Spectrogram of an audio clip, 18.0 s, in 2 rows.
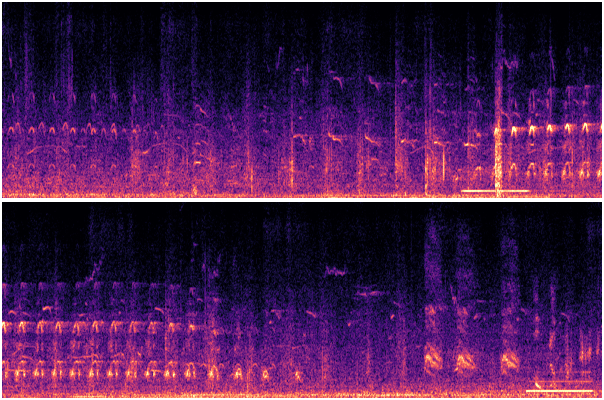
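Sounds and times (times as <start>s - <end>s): bird calling repeated notes: 6.9s - 12.2s, 16.5s - 18.0s.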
